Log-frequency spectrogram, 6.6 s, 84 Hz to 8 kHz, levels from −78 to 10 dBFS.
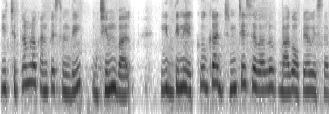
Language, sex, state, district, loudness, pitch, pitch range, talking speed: Telugu, female, Andhra Pradesh, Visakhapatnam, -17 LUFS, 235 Hz, 215-250 Hz, 100 wpm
